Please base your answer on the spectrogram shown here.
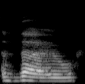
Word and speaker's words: though: And this is long O again, that's so that diphthong, phone, comb, though. Of course here you've got your TH, but it's a slightly different TH here. It is the TH, so more vibration, the same as in mother and brother, though, though.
